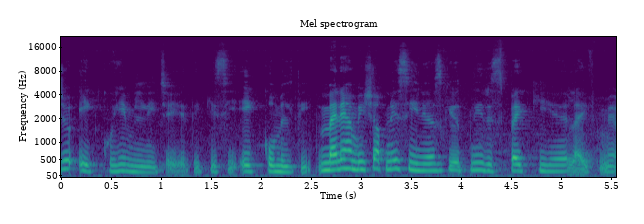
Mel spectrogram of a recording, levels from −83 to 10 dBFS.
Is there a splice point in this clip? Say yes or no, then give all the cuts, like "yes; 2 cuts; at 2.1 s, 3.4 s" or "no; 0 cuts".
yes; 1 cut; at 2.5 s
